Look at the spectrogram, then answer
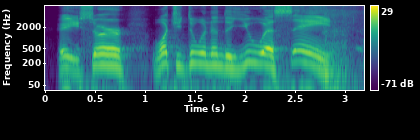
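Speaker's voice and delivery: very loud, high, put-on American accent. Retelling a border patrol check, the speaker imitates the guard: American accent impression. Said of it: "That accent work is incredible".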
